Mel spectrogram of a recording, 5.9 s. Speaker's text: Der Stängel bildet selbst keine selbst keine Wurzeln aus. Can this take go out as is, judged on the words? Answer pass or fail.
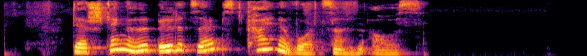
fail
